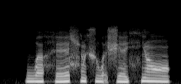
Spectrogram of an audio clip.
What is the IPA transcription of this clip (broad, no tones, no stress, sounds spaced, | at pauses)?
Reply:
w ɜ h e ɬ ũ ʃ w ə̰ ʃ e fʲ ɔ̃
